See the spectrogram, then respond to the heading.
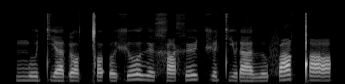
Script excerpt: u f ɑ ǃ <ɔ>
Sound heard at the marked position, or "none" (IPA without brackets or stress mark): ɑ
